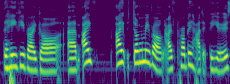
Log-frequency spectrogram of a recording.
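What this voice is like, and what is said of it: Congested, nasal voice. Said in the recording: “you can probably hear it in my voice, but I do have hay fever ... I'm completely to check congested. My sinuses were terrible”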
